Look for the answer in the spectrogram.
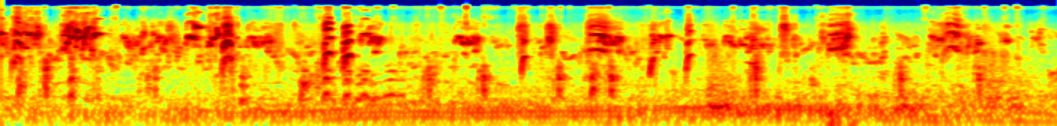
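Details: Sun conure (Aratinga solstitialis), squawks.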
